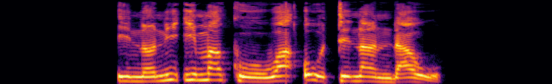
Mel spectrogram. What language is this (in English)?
Mokpwe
